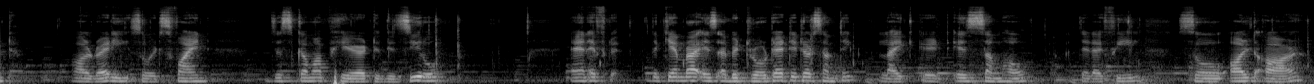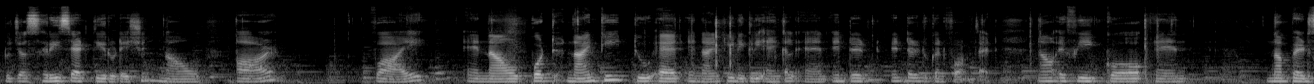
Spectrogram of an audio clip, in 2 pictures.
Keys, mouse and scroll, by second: 5.3-5.8 scroll down 1, 5.8 middle click, 6.2-6.6 scroll down 1, 6.7 shift+middle click, 7.7-8.1 scroll down 1, 8.1 3, 8.7-9.2 scroll up 1, 9.2 r, 9.9 right click, 10.5 r, 11.3 ctrl+right click, 11.6 scroll down 1, 11.7 middle click, 12.9 alt+r, 13.3 middle click, 15.5-16.5 typing, 21.6 middle click.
